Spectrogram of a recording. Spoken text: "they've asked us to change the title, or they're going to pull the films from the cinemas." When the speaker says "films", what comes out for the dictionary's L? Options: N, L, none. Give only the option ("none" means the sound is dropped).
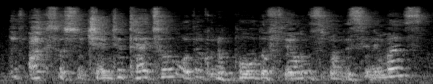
L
